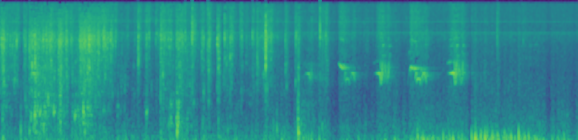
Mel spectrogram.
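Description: Scattered clicks and rustling, then a small bird calling a run of short, falling chirps from about five seconds in, with a low rumble starting near the end.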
